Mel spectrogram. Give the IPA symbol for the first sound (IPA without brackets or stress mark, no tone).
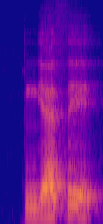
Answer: mʲ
